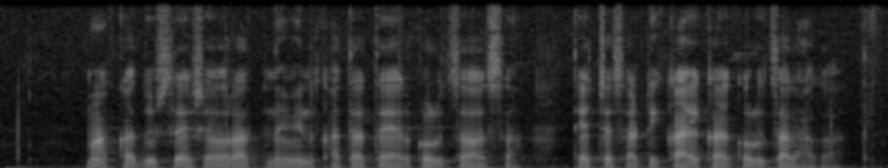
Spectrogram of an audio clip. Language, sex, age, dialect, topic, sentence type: Marathi, male, 18-24, Southern Konkan, banking, question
